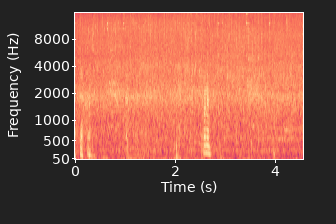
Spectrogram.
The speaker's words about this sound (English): So yeah, take your time. Yeah, you'll hear lots of grunting and waterfall noises at this point.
